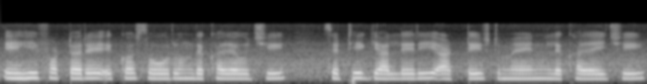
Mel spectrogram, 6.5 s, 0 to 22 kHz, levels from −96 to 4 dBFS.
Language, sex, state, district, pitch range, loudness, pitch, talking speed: Odia, female, Odisha, Malkangiri, 195-205 Hz, -15 LUFS, 200 Hz, 100 wpm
